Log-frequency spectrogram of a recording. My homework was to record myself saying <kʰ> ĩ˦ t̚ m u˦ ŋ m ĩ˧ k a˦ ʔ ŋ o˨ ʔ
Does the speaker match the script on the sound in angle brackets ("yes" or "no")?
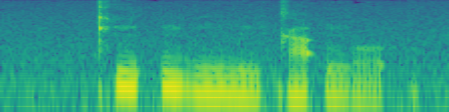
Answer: yes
